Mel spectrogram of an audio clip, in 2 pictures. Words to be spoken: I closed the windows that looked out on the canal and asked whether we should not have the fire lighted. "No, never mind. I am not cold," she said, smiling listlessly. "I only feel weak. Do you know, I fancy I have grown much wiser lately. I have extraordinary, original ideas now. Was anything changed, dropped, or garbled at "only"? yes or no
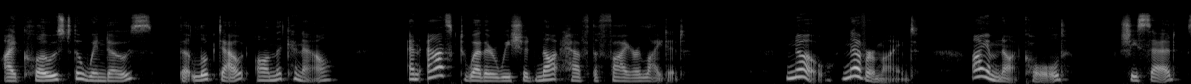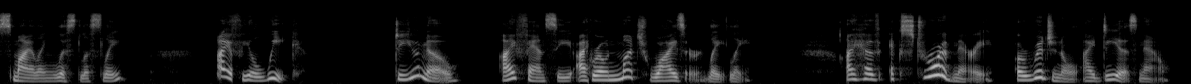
yes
